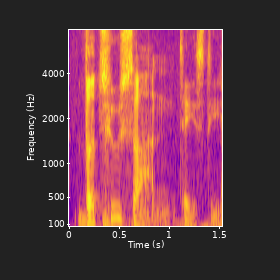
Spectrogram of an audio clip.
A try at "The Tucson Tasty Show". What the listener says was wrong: It doesn't have to be so pronounced. Just a little.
